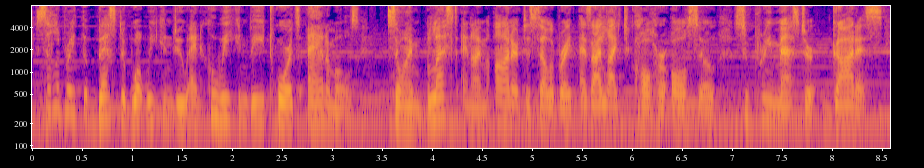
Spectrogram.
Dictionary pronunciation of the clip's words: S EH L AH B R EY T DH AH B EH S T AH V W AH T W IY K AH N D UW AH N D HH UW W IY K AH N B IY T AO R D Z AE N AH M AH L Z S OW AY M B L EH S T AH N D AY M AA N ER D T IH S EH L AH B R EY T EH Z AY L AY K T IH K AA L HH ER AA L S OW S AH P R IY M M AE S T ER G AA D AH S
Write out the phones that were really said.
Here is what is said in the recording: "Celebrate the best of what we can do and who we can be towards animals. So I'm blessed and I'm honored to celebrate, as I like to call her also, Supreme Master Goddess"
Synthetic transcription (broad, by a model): S EH L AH B R EY T DH AH B EH S T AH V W AH T W IY K AH N D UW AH N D HH UW W IY K AH N B IY T AO R D Z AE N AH M L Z S OW AY M B L EH S T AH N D AY M AA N ER D T IH S EH L AH B R EY T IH Z AY L AY K T IH K AA L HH ER AA L S OW S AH P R IY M M AE S T ER G AA D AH S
